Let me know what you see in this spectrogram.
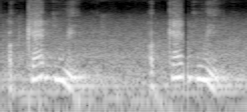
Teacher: in the word academy okay tell me the second syllable is set with greater force Academy Academy here the syllable care is stressed and all other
